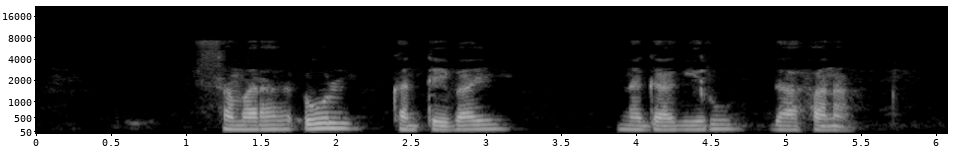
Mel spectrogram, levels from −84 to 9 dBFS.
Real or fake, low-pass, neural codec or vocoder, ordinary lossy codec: real; 7.2 kHz; none; MP3, 32 kbps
